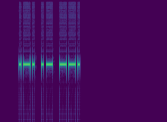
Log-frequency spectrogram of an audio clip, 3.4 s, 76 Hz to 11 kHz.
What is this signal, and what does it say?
Morse code, heard as a keyed tone, about 27 wpm, 800 Hz. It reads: RAG
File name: Alphabetical / Alphabetical mp3s / Rs @25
